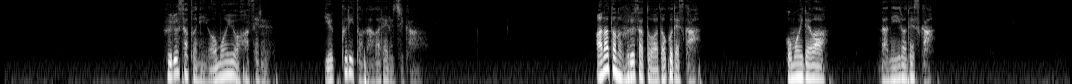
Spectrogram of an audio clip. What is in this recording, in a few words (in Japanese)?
素ナレーション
